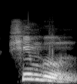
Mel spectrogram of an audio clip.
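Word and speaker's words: 新聞: হইতেছে সিমবুন যদিও রোমাজিতে লেখা সিমুন কিন্তু এটার উচ্চারণ হতেছে সিমবুন আমরা স্পেলিং এন্ড প্রনান্সিয়েশনের ক্লাসে পড়ে আসছি বিএমপি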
